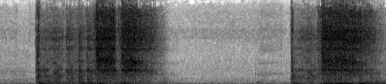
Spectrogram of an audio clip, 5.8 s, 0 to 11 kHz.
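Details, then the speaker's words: 6L LS-swapped Unimog 404 parked about half a year cranks in two long even bursts but never fires; fuel in the rail sounds like it has air, owner suspects it needs gas and tries the other tank. "Like I can hear it, the fuel running in the rail, and it sounds like it's got air in it."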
